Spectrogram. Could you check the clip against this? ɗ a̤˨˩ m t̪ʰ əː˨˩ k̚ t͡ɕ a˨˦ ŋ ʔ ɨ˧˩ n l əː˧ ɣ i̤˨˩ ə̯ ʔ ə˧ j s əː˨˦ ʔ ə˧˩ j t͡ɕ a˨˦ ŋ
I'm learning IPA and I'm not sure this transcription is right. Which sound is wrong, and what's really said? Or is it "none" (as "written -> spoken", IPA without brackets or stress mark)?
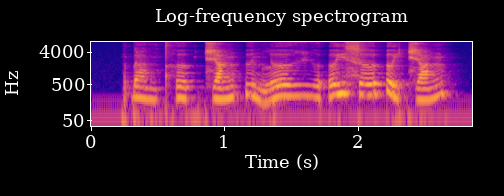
m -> ŋ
